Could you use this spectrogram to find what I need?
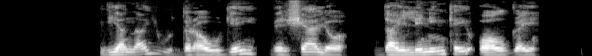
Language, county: Lithuanian, Klaipėda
